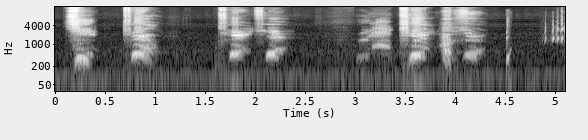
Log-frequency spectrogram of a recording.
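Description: A rapid string of about half a dozen loud sneezes, each a sharp voiced burst with a breathy hiss, coming in quick uneven succession with no talking between them.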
